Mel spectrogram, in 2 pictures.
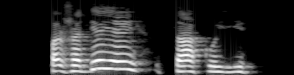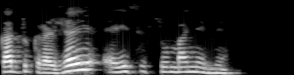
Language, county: Lithuanian, Telšiai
